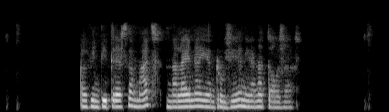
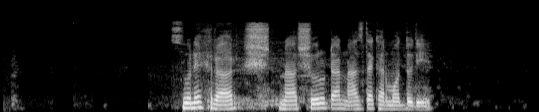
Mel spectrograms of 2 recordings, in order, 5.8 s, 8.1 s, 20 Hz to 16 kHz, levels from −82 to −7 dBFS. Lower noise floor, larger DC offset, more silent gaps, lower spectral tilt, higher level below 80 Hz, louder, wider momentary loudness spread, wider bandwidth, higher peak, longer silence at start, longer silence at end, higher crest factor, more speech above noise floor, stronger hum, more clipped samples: first, -84 dBFS vs -75 dBFS; neither; neither; about the same, -6.5 dB/octave vs -6 dB/octave; second, -74 dBFS vs -60 dBFS; second, -25 LUFS vs -18 LUFS; first, 11 LU vs 6 LU; about the same, 7.6 kHz vs 8 kHz; second, -8 dBFS vs -2 dBFS; first, 1.2 s vs 0.2 s; second, 1.35 s vs 1.6 s; about the same, 18 dB vs 18 dB; about the same, 60 dB vs 58 dB; neither; neither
